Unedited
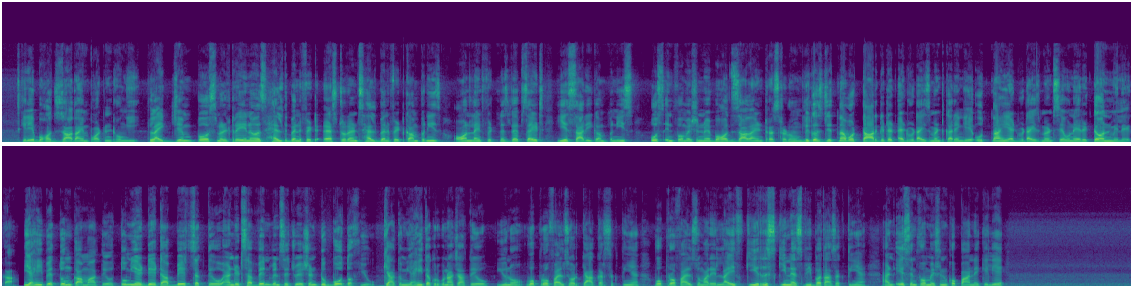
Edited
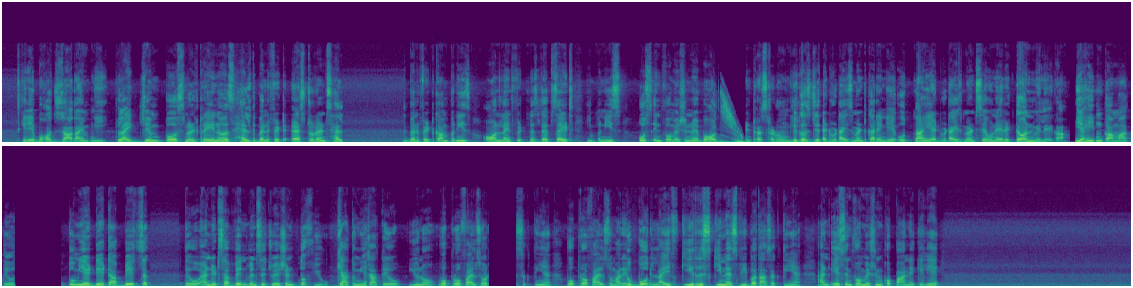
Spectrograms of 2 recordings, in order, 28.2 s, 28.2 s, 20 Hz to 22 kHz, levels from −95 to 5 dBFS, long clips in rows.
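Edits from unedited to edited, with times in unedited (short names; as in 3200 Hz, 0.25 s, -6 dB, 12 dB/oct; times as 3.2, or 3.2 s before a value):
1.12–1.52 cut
4.66 insert room tone 0.77 s
6.99–7.51 cut
9.02 tape stop 0.44 s
10.42–11.24 cut
14.66–14.92 cut
15.51 insert silence 0.58 s
16.62 insert room tone 0.36 s
18.11–18.4 move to 23.03
19.26–19.78 cut
21.3–21.65 mute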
